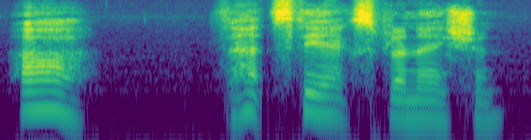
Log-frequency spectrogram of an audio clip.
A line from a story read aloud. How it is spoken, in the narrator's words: he quietly remarked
